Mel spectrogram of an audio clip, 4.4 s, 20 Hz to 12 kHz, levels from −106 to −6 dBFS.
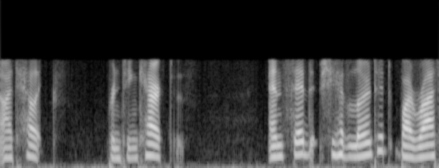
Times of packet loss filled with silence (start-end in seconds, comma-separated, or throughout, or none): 1.72-1.74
